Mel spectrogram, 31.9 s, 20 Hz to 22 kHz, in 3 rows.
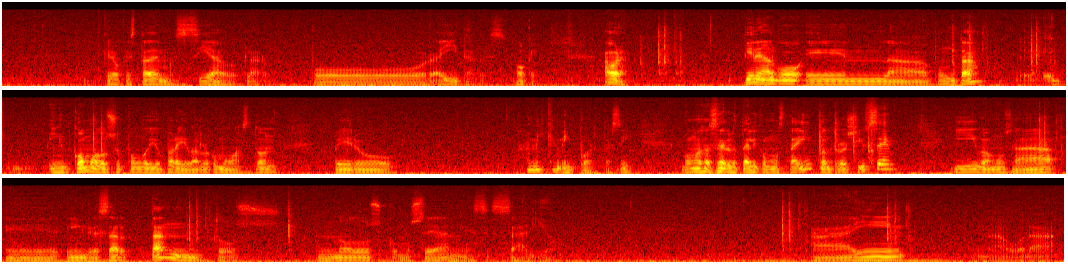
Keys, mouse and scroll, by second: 0.2 click, 1.7-4.4 drag, 6.0 click, 6.9 alt+Tab, 9.9 alt+Tab, 11.7 alt+Tab, 13.2 click, 13.8-14.3 scroll up 1, 15.3-17.7 drag, 19.1 ctrl+shift+c, 20.3 click, 21.3 alt+Tab, 23.4 alt+Tab, 24.2-24.7 ctrl+scroll up 2, 26.1 click, 28.4 click, 29.4 alt+Tab, 30.4 alt+Tab, 31.8 click.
